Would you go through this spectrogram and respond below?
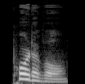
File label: "portable", English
